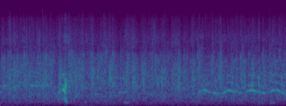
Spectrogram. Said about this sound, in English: I wish somebody would clap their hands if you hear what I'm preaching.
